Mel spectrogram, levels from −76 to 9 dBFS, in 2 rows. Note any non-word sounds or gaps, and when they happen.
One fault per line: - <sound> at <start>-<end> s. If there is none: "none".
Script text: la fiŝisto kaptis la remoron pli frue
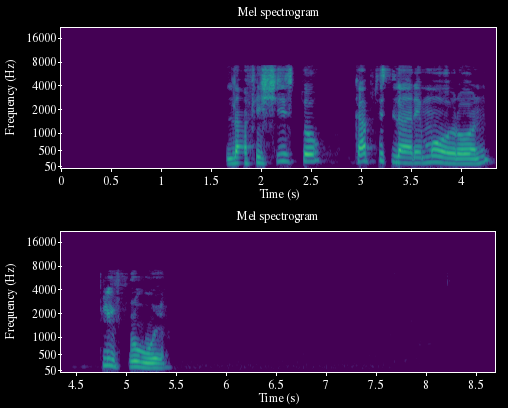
none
